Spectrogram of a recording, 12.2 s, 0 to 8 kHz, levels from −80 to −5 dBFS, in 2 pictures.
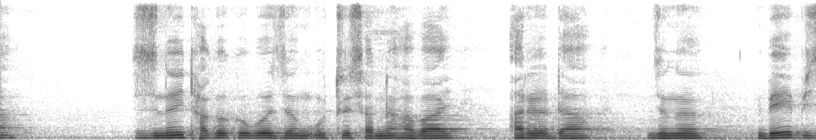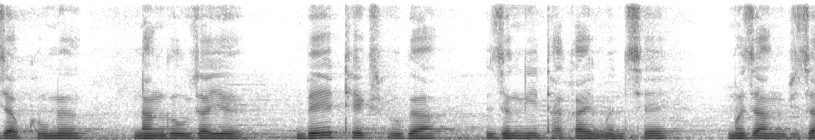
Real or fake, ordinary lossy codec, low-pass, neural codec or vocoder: real; none; none; none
